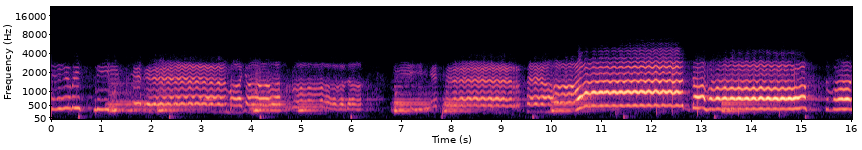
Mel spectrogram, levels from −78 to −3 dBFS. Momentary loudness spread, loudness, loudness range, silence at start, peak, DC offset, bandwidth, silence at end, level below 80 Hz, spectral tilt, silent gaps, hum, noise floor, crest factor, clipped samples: 18 LU; -14 LUFS; 15 LU; 0 s; -2 dBFS; under 0.1%; 5.2 kHz; 0 s; -54 dBFS; -5.5 dB/octave; none; none; -49 dBFS; 14 dB; under 0.1%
